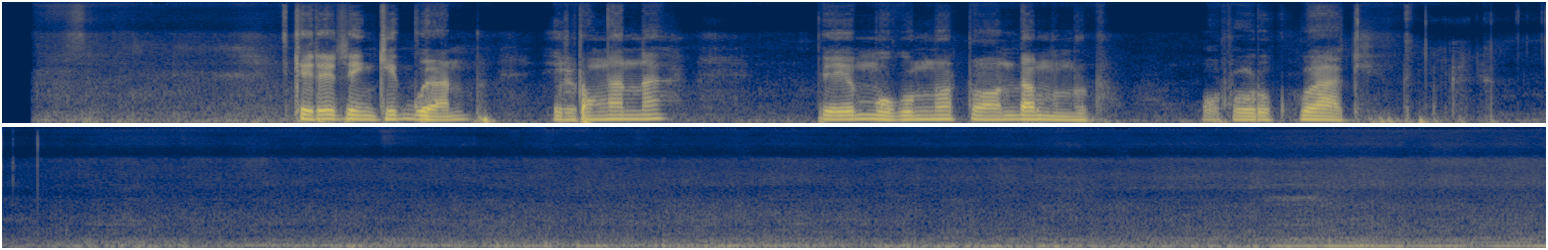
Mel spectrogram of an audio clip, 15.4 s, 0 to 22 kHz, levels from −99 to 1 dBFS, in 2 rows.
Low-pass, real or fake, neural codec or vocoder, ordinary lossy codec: none; fake; codec, 44.1 kHz, 2.6 kbps, SNAC; none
